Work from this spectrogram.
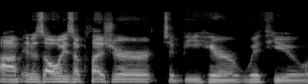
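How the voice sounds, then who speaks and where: In a bright, sharp tone, a man speaks at a medium pitch with monotone, flat intonation over a quiet background. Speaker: school principal. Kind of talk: presentation. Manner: fast.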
